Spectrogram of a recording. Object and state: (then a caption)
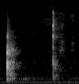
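Hollow 3D-printed plastic pistol model. Three short taps on a 3D-printed plastic pistol model, a hollow plastic shell with only strands of infill between its outer walls. Each tap is a brief, dry, light click with almost no ring, sounding hollow.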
